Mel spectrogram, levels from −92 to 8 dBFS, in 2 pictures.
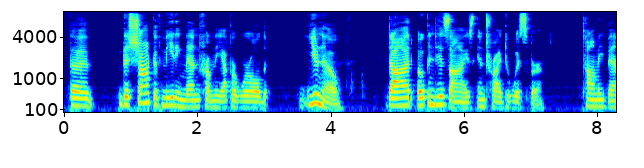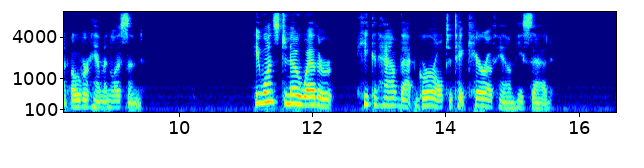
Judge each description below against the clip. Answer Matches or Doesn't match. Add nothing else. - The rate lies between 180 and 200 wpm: Doesn't match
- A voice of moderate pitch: Matches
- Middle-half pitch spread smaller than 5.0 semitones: Doesn't match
